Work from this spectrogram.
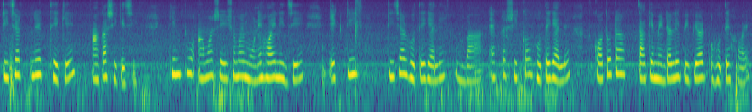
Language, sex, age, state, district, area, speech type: Bengali, female, 18-30, West Bengal, South 24 Parganas, rural, spontaneous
